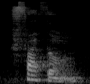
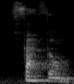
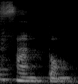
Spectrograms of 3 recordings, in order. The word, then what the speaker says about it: fathom: before this video ends fathom there is no end in fathom it is not Phantom please don't say Phantom it is fathom I cannot fathom what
